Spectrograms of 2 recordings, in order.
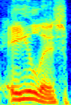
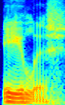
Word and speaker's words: Ailish: It's Ailish, by the way. Brian tells me it's Ailish is how you say that name.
